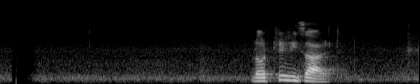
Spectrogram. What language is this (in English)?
Sinhala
